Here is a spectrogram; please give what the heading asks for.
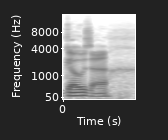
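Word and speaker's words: gose: the way i said goza he's like he's like don't say it goose it makes you sound stupid i'm like shut up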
